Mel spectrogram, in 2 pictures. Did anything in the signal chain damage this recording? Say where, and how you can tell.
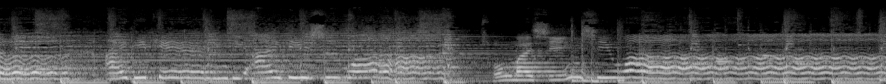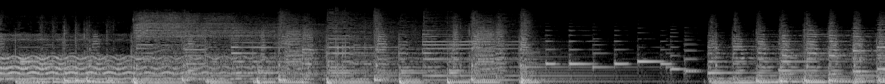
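Yes. Between 12.22 and 12.65 s there is a burst of gritty crackle from processor overload at the driver or buffer stage. The processor repeatedly missed its deadlines for very short buffers of a few milliseconds each. In about seven places, a stale buffer of old audio replayed with hard edges. On a spectrogram this shows as a cluster of thin vertical broadband streaks. The waveform shows small discontinuities and repeated snippets that stop when the load clears.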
